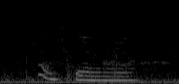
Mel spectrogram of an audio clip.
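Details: Rescued house cat indoors giving a long meow: a short falling note, then a sustained flat tone held for about half a second over a quiet room hum.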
